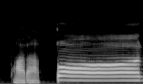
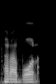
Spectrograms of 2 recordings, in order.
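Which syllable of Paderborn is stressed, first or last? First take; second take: last; first. First: The stress is on the last syllable. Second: The stress is on the first syllable. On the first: "nicht Paderborn in the USA" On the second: It names the German town. "Warum betonst du Paderborn auf der ersten Silbe?"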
